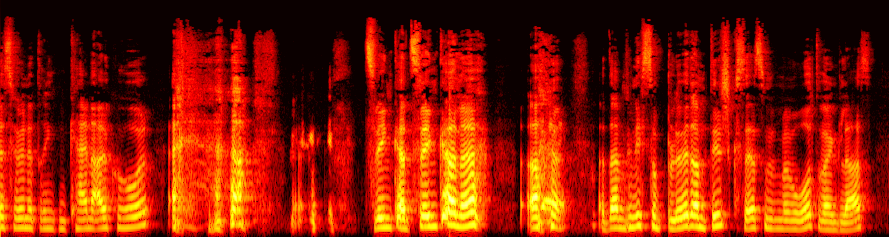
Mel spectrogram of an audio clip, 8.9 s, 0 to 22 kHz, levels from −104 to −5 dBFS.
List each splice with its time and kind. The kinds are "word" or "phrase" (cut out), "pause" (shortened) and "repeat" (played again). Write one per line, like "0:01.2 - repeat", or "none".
none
